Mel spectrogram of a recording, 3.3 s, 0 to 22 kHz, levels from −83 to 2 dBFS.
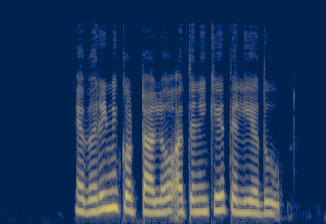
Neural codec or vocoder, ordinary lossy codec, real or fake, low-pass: codec, 32 kHz, 1.9 kbps, SNAC; none; fake; 14.4 kHz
